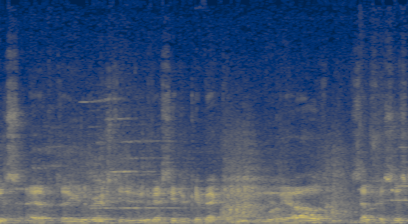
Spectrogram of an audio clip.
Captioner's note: speaking foreign language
